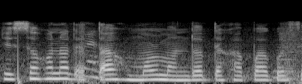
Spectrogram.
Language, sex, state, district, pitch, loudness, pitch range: Assamese, female, Assam, Sonitpur, 215 Hz, -16 LUFS, 205-240 Hz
